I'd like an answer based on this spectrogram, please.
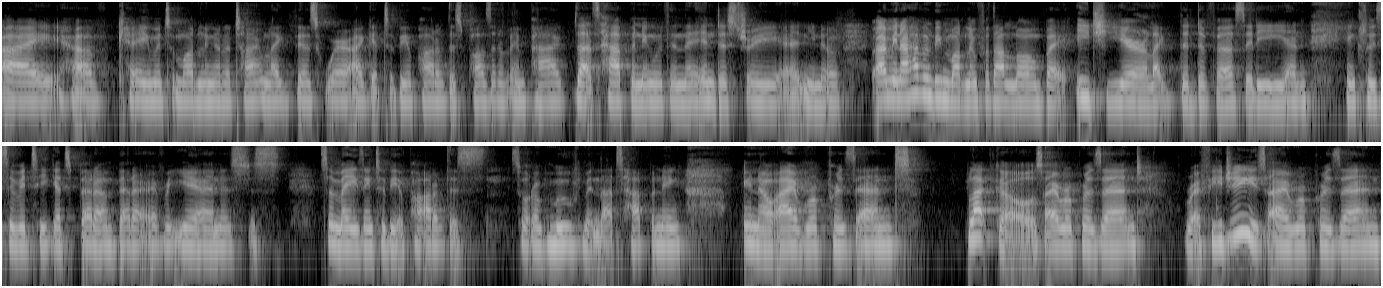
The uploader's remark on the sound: on stage at BoF VOICES in 2018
